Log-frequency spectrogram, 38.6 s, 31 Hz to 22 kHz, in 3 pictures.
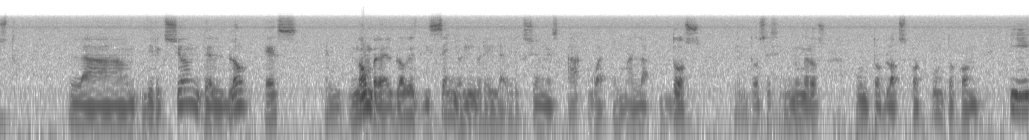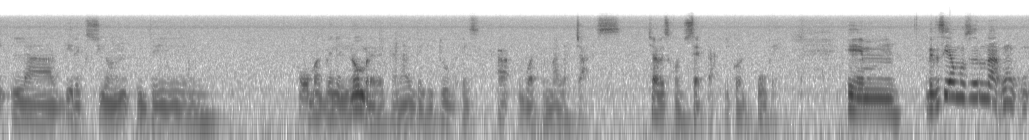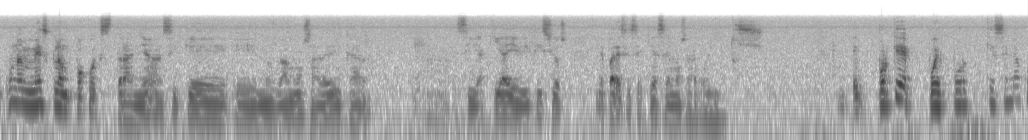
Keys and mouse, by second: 0.4-2.0 drag, 2.5-4.3 drag, 8.8-10.4 drag, 27.4 click, 29.6 click, 36.9-38.5 drag.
